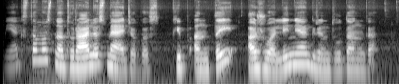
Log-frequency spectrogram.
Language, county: Lithuanian, Vilnius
